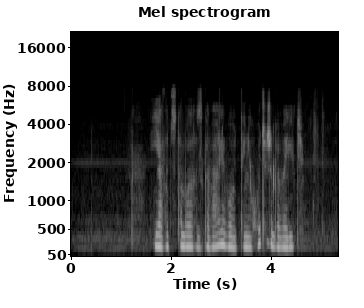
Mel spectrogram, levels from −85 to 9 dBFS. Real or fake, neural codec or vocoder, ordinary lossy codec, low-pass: real; none; none; none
